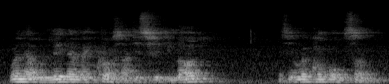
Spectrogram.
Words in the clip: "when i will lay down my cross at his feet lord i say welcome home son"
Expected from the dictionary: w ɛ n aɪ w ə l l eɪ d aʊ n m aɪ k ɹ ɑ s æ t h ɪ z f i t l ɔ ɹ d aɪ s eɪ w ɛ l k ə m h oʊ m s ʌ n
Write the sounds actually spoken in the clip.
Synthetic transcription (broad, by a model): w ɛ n aɪ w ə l l eɪ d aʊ m aɪ k ɹ ɑ s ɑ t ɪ s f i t l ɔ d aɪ s eɪ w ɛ k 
